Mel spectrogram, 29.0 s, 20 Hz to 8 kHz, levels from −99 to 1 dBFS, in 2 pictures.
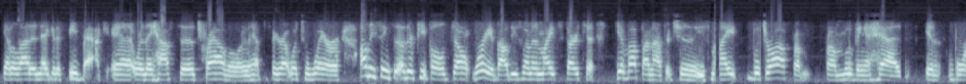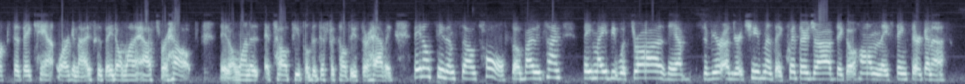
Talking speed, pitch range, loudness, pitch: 205 wpm, 185-225 Hz, -12 LUFS, 195 Hz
